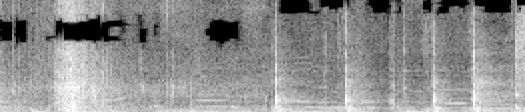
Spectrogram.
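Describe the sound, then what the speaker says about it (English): Knife chopping through broccoli on a cutting board: several sharp, distinct chops spaced irregularly, close and fairly loud, with a faint background hum. "I have this broccoli. I'm just gonna cut it up into tiny little chunks."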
